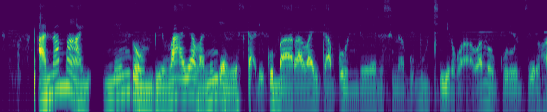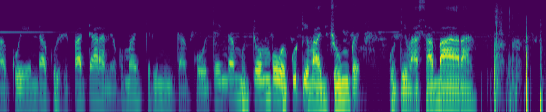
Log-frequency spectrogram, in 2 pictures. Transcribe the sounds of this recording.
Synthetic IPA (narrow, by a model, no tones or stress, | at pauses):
anamai | ne̞ndo̞mbiʋajaʋaneŋɡe̞ʋesi̥ka̰ɗikuɓaɾaʋaitaɓonderisinakuɓutʰʼirwa̰ʋano̞kuɾud͡zirwakue̞ndakuʐipataɾane̞kumakrinikakote̞ŋɡamuto̞mbo̞we̞kutiʋad͡ʒuŋɡwekutiʋasaɓaːɾa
